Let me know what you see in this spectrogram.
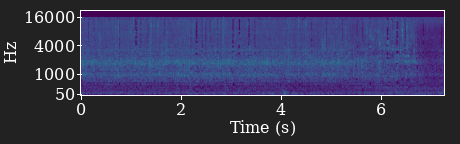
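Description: Rice, pork and carrots frying in pork fat in an aluminium kazan: a faint, steady sizzle with fine crackles. The sizzle dies down near the end as water starts being poured in.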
